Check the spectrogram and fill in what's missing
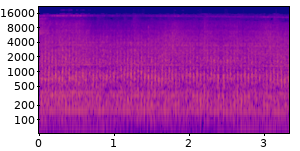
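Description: A helicopter in Workers & Resources: Soviet Republic chops steadily and loudly throughout, its rapid rotor pulse dense and continuous with no pauses.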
